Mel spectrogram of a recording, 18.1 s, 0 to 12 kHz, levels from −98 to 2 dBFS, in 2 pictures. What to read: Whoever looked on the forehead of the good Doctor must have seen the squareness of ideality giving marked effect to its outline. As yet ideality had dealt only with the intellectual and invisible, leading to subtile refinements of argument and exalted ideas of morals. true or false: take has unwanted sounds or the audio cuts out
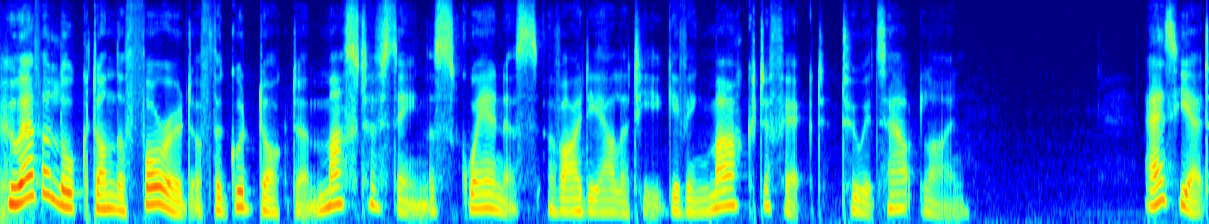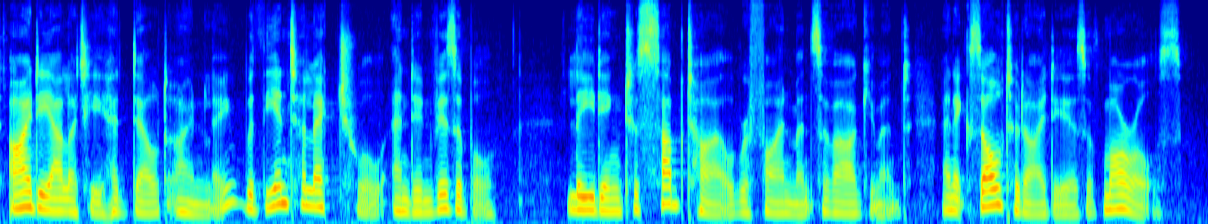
false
